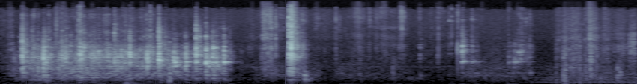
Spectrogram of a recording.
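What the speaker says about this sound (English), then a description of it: "I'm also going to cut this small rectangle out of white cardstock as well." Scissors cut a small rectangle of white cardstock, starting with a close, dense run of snipping and rustling, then trailing off into a few sparse, quieter snips and paper handling.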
